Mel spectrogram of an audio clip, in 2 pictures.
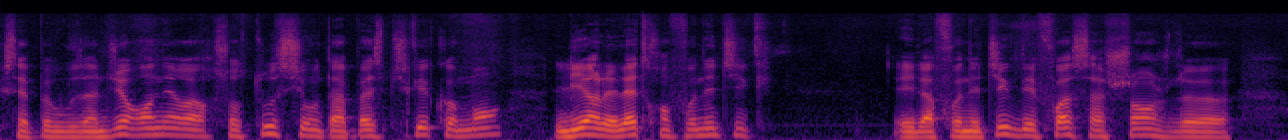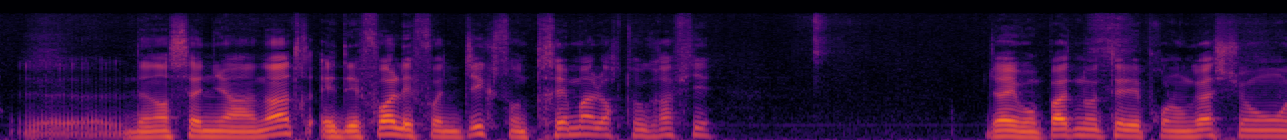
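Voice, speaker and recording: Guy teaching recitation, smooth clear voice, dead dry sound, chatty with lots of fillers. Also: medium pitch, darkish tone, no room sound. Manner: patient, repeats and drills sounds; casual spoken French with many fillers. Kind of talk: live class explanation.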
